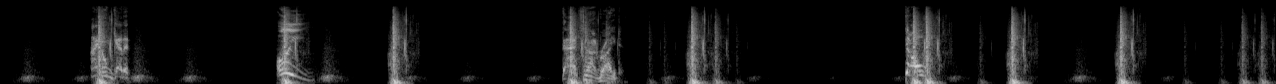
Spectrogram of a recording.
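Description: Cartoon game sound effects thud as soft objects strike a ragdoll.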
